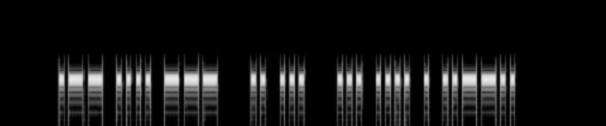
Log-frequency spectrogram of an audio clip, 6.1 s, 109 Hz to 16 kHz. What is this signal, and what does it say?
Morse code, heard as a keyed tone, about 25 wpm, 700 Hz. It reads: WHO IS SHE?
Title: Sentences from Top 100 Words 25wpm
